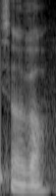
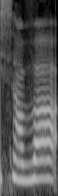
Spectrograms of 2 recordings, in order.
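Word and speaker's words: Saint-Vaast: Donc on y voit bien l'ancienne cathédrale gothique, l'ancienne abbaye Saint-Va gothique. Donc cette abbaye Saint-Va a été détruite au XVIIIe siècle. Ça se prononce Saint-Va, mais ça s'écrit Saint-Va-Ast.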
